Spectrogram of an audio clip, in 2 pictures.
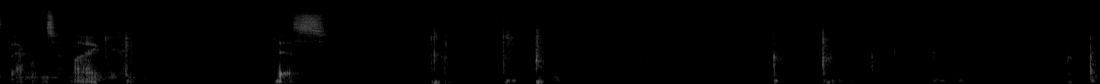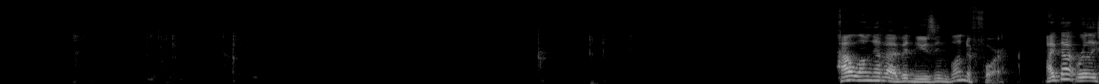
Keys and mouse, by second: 0.9 g, 2.6 x, 4.1 g, 4.9 ctrl+z, 4.9-9.3 drag, 5.2 g, 6.2 g, 8.2 ctrl+z, 8.6 ctrl+z, 9.0 ctrl+z, 11.5 m, 12.5 g, 13.0 g, 13.3-15.9 middle drag, 15.9 click, 16.0 middle click, 16.2 alt+shift+click, 16.5-21.9 middle drag, 16.7 x.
